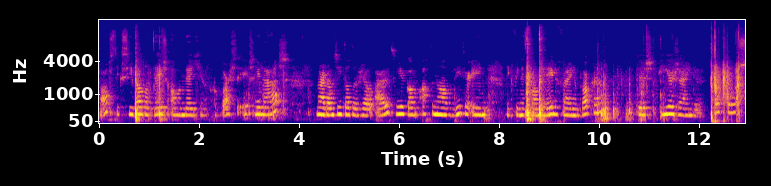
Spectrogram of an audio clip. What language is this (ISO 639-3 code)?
nld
